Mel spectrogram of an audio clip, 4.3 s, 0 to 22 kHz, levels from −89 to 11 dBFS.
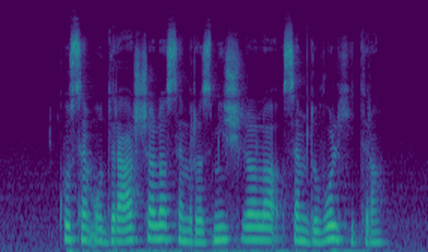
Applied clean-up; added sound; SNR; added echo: none; none; none; none.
